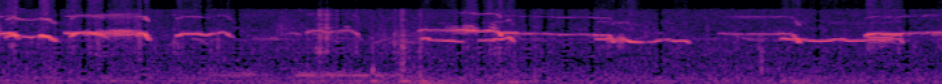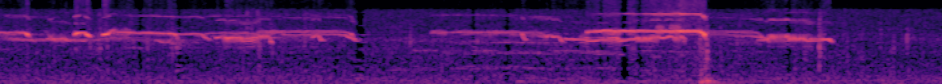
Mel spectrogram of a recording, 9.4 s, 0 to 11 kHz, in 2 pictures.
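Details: Thirteen-day-old kestrel nestlings begging during a feed, Théding, France, 5 June 2022: a busy chorus of wavering, piping whistles and squeals, rising and falling, with occasional clicks and thumps from the nest.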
